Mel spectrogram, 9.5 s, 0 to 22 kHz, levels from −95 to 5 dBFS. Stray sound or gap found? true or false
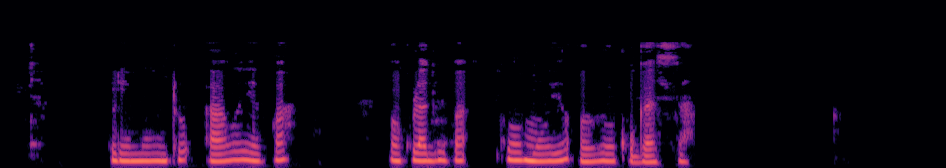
false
